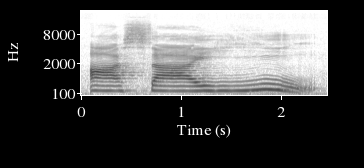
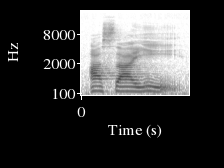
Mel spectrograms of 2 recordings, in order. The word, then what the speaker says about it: açaí: And when we connect the 'sa' with the 'ee' we get a little bit of a 'y' sound - açaí, açaí.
